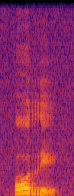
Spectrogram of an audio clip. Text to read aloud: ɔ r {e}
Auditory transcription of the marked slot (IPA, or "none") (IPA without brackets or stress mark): e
